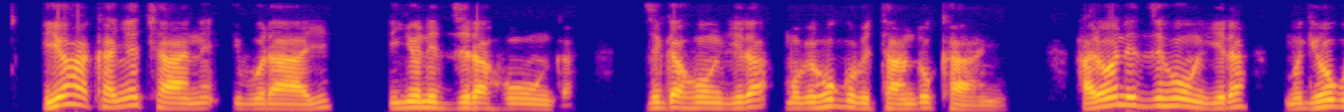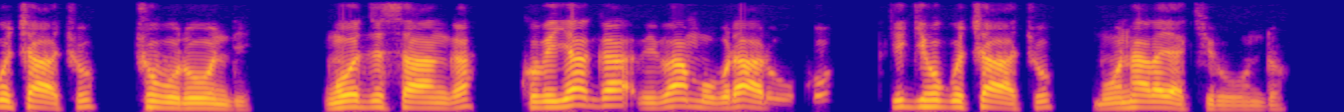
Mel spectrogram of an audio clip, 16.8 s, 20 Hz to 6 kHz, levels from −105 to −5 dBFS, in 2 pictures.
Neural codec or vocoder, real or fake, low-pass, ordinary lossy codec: none; real; 5.4 kHz; Opus, 64 kbps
